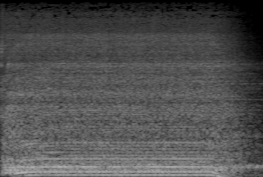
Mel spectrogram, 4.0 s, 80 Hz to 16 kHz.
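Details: Craftsman portable 110 V air compressor filling its tank: loud, steady constant-pitch motor hum, then it winds down and stops; normal running.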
